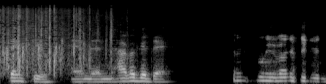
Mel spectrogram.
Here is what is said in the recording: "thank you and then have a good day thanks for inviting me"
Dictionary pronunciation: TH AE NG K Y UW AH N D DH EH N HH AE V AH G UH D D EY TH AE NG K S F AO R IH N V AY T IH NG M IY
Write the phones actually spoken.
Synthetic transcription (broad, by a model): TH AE NG K Y UW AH N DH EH N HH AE V AH G UH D D EY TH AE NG K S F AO L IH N V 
